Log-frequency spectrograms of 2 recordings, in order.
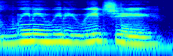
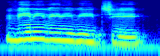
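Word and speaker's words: veni, vidi, vici: Cuz apparently it's weenie weedy weechy, not veenie veedy veechy.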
